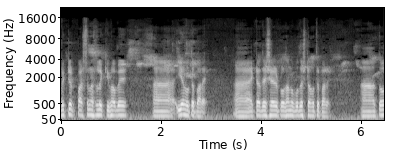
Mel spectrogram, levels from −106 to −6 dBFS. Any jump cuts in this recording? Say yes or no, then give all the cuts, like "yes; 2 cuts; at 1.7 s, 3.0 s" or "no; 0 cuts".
no; 0 cuts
